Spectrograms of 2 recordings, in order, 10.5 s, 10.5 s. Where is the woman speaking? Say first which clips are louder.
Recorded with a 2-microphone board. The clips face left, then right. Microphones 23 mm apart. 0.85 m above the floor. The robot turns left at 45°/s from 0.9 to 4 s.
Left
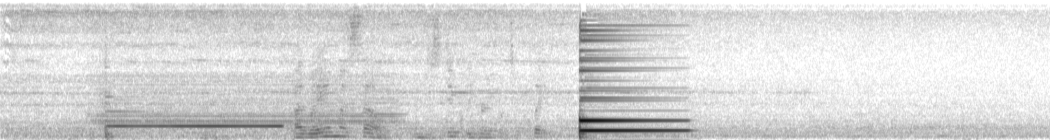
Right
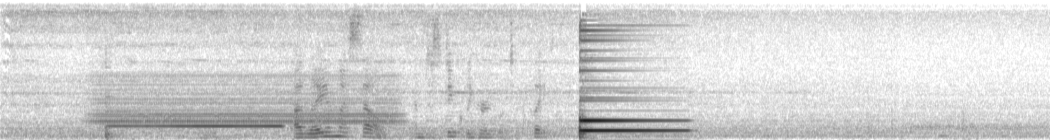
Right 4 dB; 75° right, 1.2 m; by 5.5 s 125° right, 1.2 m.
